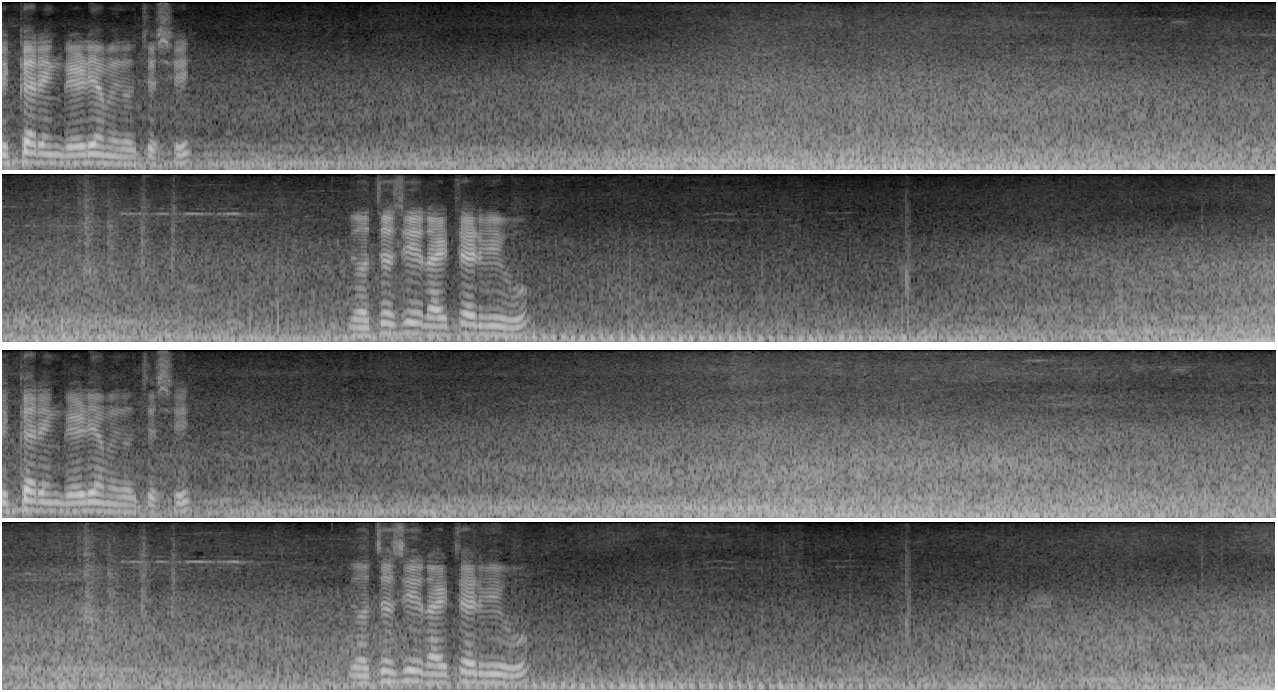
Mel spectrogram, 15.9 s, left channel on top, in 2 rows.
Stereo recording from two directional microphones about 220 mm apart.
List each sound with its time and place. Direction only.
0.0 s speech: 10° right (ahead or behind)
4.3 s vehicle: 45° right (ahead or behind)
10.2 s speech: 5° right (ahead or behind)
